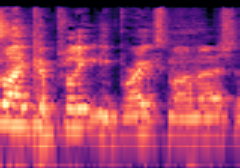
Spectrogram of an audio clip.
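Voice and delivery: ordinary delivery

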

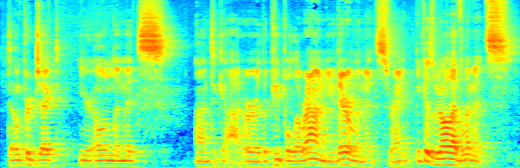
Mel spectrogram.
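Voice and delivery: ordinary talk, nothing marked

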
